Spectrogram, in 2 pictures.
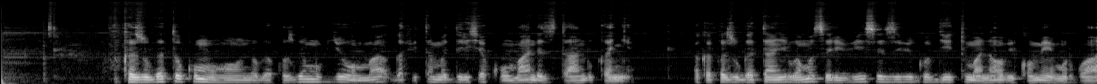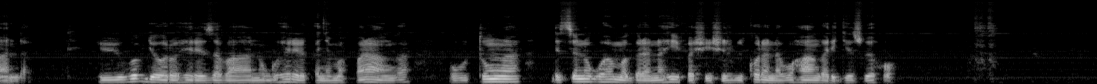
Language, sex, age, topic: Kinyarwanda, male, 18-24, finance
